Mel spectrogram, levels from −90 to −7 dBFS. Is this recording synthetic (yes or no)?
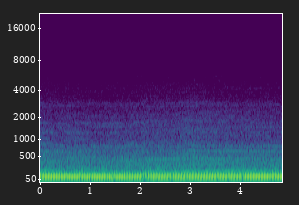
yes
